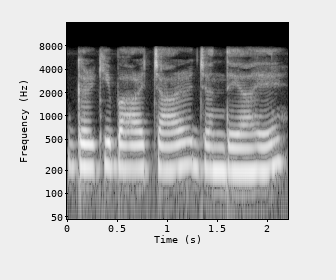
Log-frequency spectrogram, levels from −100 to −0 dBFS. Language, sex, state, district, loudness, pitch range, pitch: Hindi, female, Arunachal Pradesh, Papum Pare, -13 LUFS, 200-220 Hz, 210 Hz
